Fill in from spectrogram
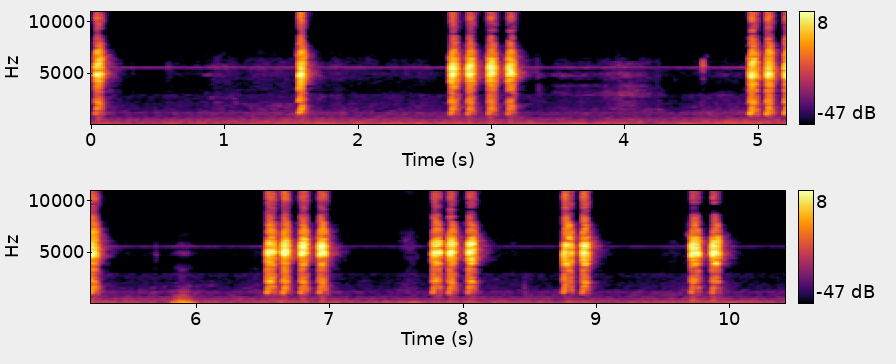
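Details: Baby conure, hand-fed, squawking in fast bursts of three to four shrill notes and some single calls, with a brief low thump midway; otherwise quiet indoors.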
